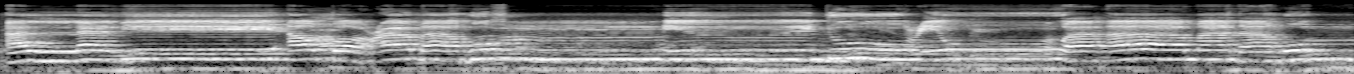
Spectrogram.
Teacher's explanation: Ya, tanwin bertemu dengan waw kan ya. Idgham bi gunnah. Melebur dengan dengung.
